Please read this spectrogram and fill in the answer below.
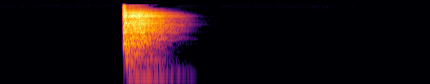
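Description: A single short, sharp knock about half a second in, fading quickly, from the spool and side plate of a baitcasting reel being handled as it is taken apart.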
